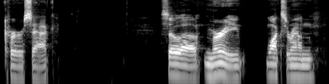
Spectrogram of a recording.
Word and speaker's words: Krsak: name is murray so my last name uh is spelled k-r-s-a-k it's kind of confusing it's spelled ker sack so uh murray walks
